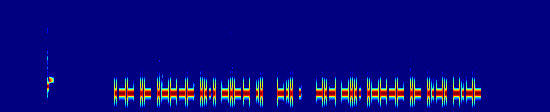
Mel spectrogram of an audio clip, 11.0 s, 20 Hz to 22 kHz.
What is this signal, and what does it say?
Morse code, heard as a keyed tone, about 28 wpm, 700 Hz. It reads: WA1HYI DE KB1AFY
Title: USA Callsign DE Callsign - 6 Characters - 28wpm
